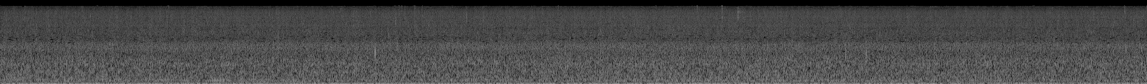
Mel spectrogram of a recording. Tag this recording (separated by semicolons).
raining; weather; rainfall; steady; rain; shower; rainy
